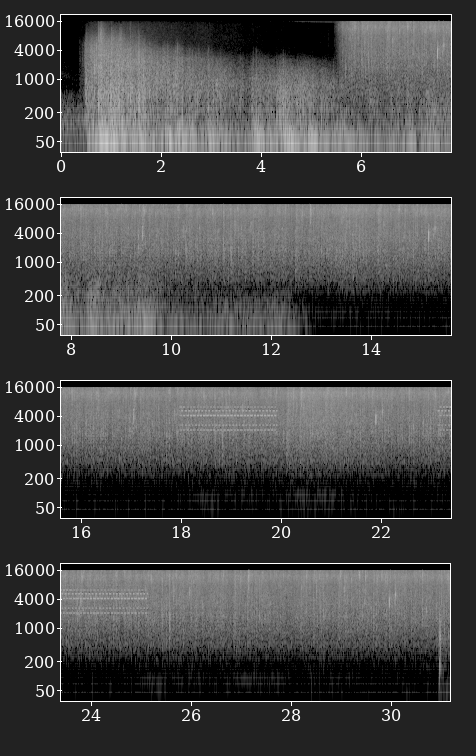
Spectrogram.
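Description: A thunderclap about half a second in, rumbling away over some ten seconds, then steady rain. A high ringing sounds twice, about two seconds each time and some five seconds apart.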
